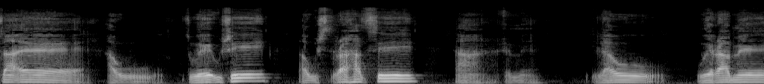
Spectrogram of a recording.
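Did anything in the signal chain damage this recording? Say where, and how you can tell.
Yes, at the codec stage, likely HE-AAC compression, and it runs the whole clip. The s sounds come out gritty and metallic, with nothing above 15 kHz. The treble is rebuilt from copied lower bands, which fits a low bitrate around 24 kbps.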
